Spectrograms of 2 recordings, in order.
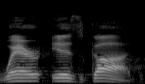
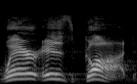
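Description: First: It is asked in a firmer, sterner voice. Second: It is yelled loudly in an angry voice.

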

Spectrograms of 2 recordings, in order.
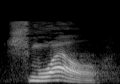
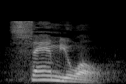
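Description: First: The name is pronounced the Hebrew way, Shmuel. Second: The name is pronounced the English way, Samuel. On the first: "That's the Hebrew pronunciation" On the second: "as we say it"

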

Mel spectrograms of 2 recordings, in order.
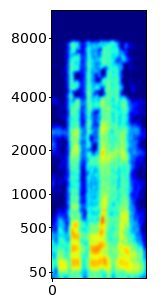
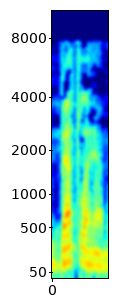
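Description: First: It is said the way Israelis say it. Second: It is said the usual English way. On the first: The speaker calls it right. "It's really Bethlehem" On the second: The speaker calls it wrong. "We say Bethlehem"

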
